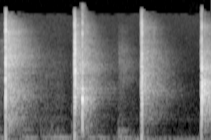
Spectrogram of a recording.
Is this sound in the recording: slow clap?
yes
